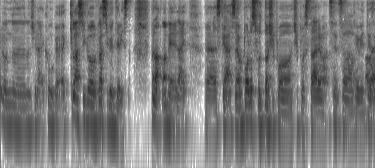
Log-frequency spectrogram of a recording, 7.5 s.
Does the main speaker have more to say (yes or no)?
no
